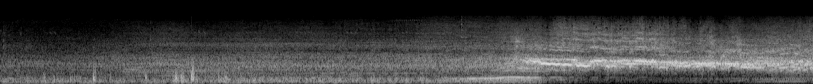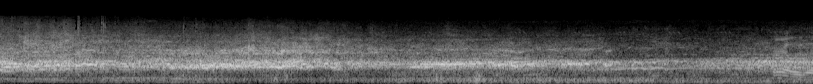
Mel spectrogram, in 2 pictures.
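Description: After a few quieter seconds, a drifting car's tyres squeal in a long, wavering screech that lasts about ten seconds.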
